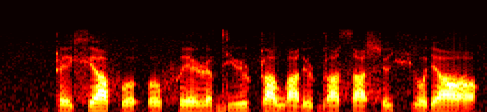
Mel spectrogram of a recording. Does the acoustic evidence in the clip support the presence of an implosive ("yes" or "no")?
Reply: no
